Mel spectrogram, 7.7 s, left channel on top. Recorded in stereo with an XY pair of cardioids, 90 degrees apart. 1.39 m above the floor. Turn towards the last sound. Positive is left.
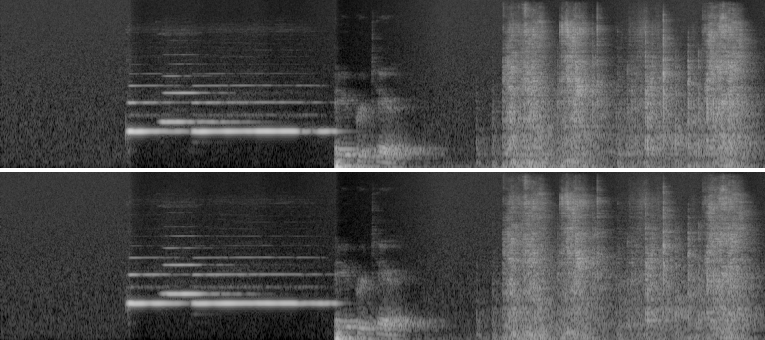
turn(degrees=30)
